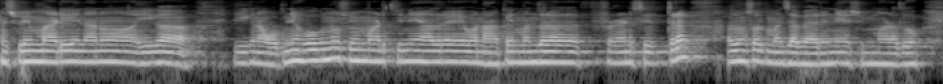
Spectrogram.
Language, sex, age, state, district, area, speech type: Kannada, male, 18-30, Karnataka, Gulbarga, urban, spontaneous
